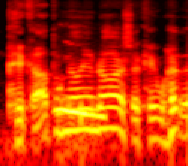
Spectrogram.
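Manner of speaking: high, loud incredulous echo; shocked disbelief. Retold or imitated. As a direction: repeat it like you can't believe the ask.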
